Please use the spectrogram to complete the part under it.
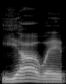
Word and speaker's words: Yahweh: Now we pronounce it Yahweh, but in truth, it's unpronounceable. What God actually said were the Hebrew consonant letters Yod, He, Vav, He. In English, it would be the letters Y H W H.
